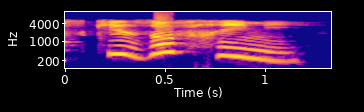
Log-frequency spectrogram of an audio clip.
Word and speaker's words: schizophrénie: انفصام الشخصية la schizophrénie. La schizophrénie. La schizophrénie. فهنا أيضا CH كنطقوها بك سكيزوفريني و PH كنطقوها بF.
